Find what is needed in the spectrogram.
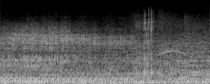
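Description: Mitsubishi Lancer Evolution X rally car driving past on a gravel stage, its engine running hard under steady load.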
